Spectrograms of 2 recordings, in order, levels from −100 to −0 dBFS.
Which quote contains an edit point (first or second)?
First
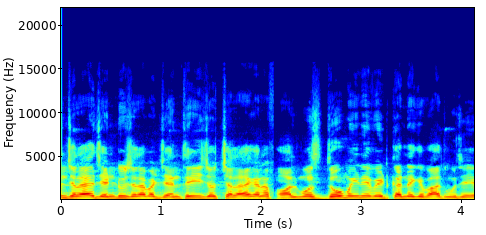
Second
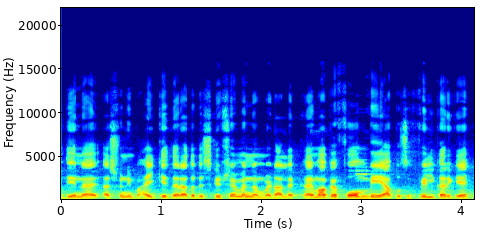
first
